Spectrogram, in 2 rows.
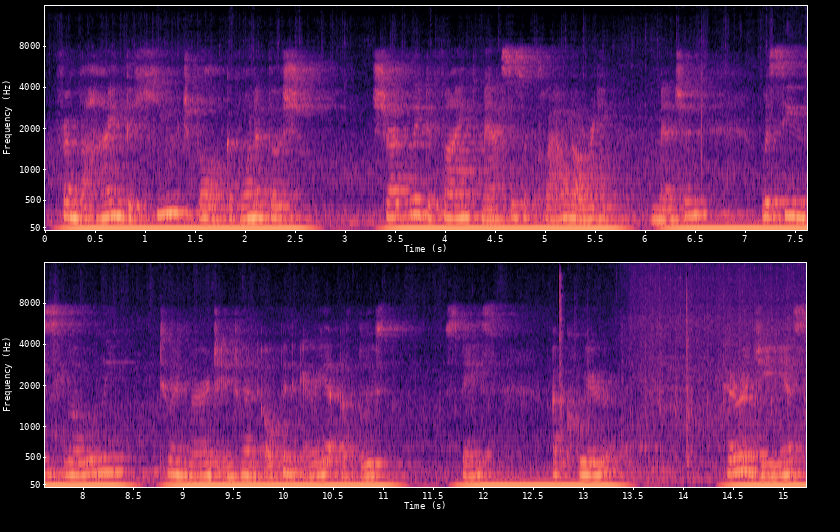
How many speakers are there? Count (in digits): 1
